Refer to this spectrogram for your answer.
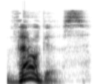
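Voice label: "valgus", British English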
